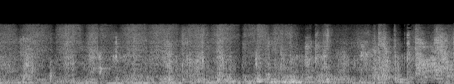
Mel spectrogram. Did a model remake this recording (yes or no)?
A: yes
